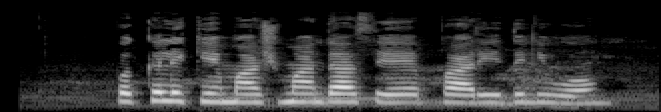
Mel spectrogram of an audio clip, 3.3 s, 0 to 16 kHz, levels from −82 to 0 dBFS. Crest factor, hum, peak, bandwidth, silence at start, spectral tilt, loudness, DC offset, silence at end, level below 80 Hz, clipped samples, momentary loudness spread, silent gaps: 18 dB; none; -4 dBFS; 11 kHz; 0.6 s; -4.5 dB/octave; -22 LUFS; under 0.1%; 0.25 s; -76 dBFS; under 0.1%; 7 LU; none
